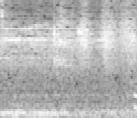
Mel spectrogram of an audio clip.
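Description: A steady low mechanical hum, like a motor or engine running, with no distinct clicks or snips.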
